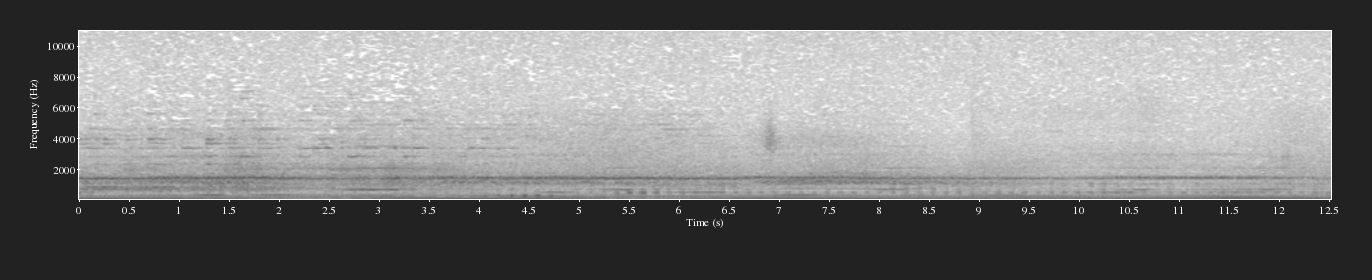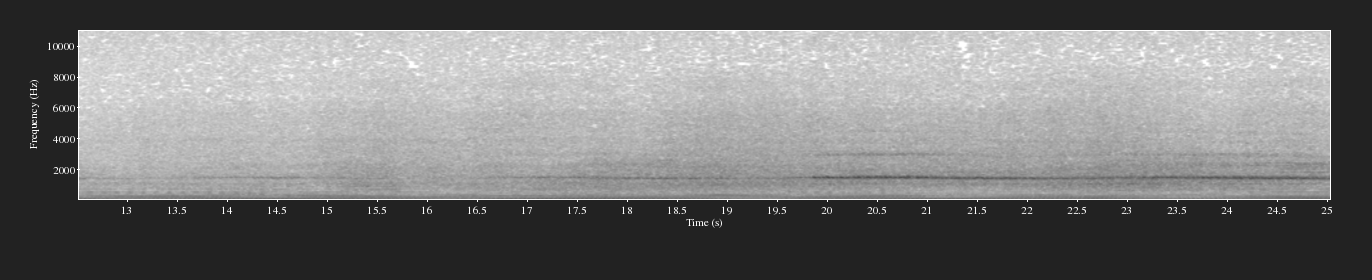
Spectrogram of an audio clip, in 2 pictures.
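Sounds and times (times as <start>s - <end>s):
drone music low hum: 0.0s - 25.0s.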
